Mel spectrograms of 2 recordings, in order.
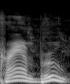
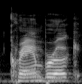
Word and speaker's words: Cranbrook: I've been saying it wrong all week. Cram brute. What are you, Yes. Canadian? Cram brute. Yes, I am. Groot. It's true. Cranbrook Institute of Science.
